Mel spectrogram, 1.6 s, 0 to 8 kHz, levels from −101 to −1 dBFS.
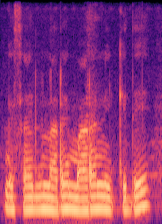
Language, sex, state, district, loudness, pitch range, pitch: Tamil, male, Tamil Nadu, Kanyakumari, -13 LUFS, 120-130 Hz, 130 Hz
